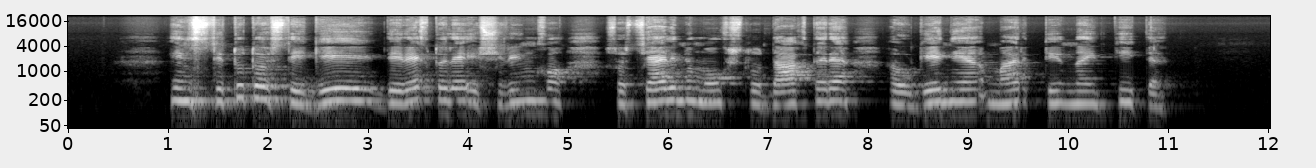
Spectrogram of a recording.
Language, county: Lithuanian, Panevėžys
